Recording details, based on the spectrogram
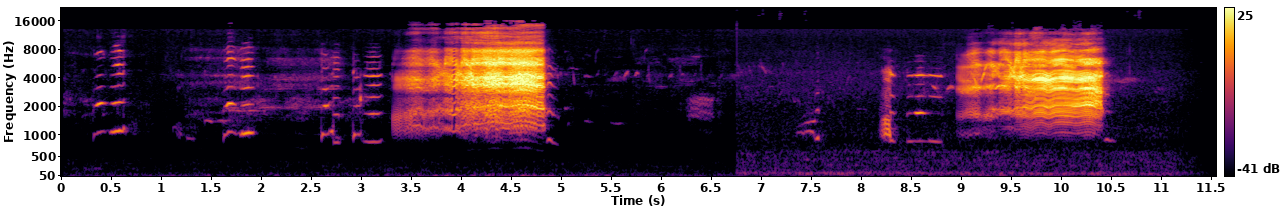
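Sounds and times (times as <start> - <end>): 
yellow-headed blackbird accenting call: 3.4 - 11.5.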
